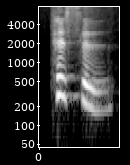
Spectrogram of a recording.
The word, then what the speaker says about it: thistle: Next, thistle.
